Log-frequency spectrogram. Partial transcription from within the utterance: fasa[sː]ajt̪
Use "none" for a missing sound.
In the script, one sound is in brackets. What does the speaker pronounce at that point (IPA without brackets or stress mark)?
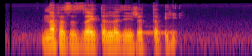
zː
